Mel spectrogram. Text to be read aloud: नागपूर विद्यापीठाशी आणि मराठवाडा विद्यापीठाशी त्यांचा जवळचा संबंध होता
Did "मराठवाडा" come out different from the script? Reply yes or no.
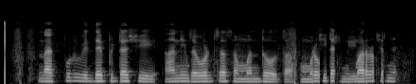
yes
